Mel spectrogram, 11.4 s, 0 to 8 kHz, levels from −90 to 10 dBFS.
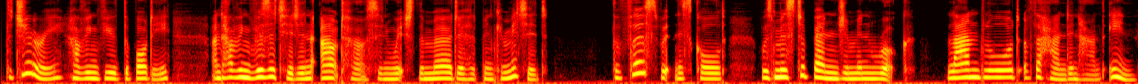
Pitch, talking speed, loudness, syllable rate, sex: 220 Hz, 175 wpm, -18 LUFS, 5.4 syllables/s, female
